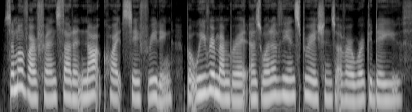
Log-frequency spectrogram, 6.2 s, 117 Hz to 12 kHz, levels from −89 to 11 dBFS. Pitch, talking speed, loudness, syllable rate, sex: 220 Hz, 225 wpm, -17 LUFS, 5.8 syllables/s, female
